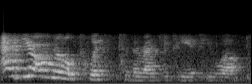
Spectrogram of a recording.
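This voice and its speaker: Over loud background noise, a woman speaks with audible room echo. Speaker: home cooking show host. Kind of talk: playful cooking tutorial. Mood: jokey, lighthearted. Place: kitchen. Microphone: camera far.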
